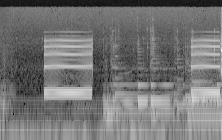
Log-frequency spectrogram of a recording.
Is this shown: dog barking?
no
